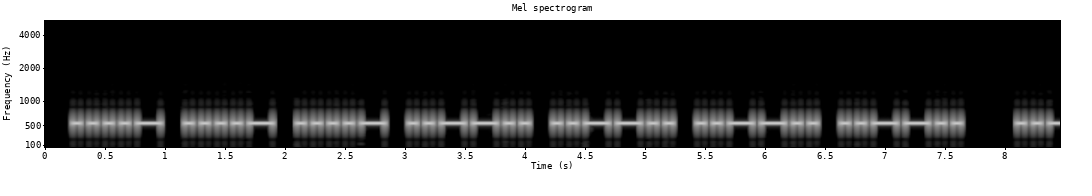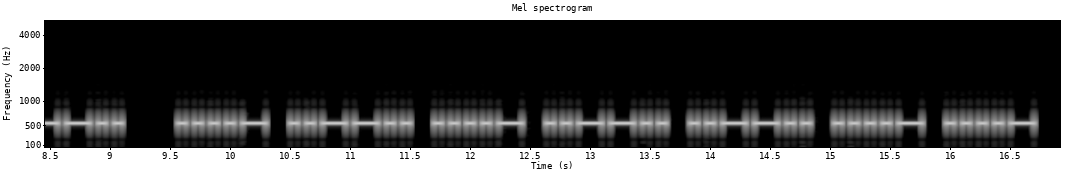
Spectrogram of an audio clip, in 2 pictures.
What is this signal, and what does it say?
Morse code, heard as a keyed tone, about 18 wpm, 550 Hz. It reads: 444???? ? 4?4??44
